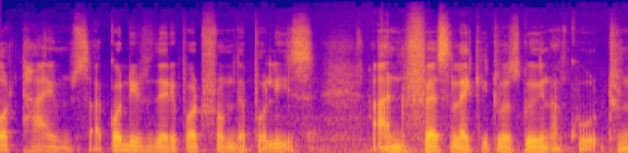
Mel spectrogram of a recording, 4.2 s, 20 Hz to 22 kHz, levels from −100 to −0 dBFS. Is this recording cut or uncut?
uncut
